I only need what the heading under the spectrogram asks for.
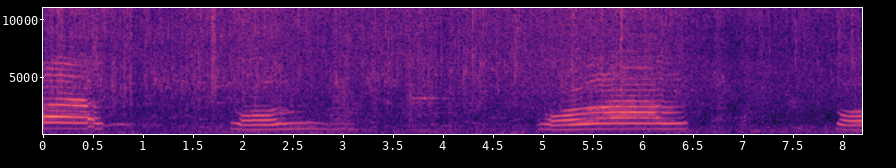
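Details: Threatening domestic cat growling to chase off another cat, a female that runs away scared; long, strained, harmonic-rich yowls that rise and sag in pitch, three main calls spaced a few seconds apart.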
